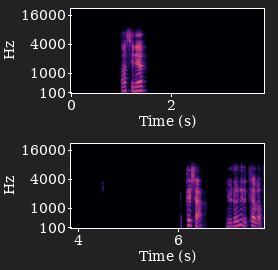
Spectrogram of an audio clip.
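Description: A young man speaks calmly over an online call, with pauses.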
